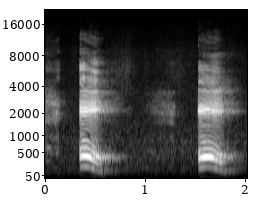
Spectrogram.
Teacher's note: कंठ से भी आवाज आ रही है और जीभ तालु को भी छू रही है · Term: कंठ तालव्य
